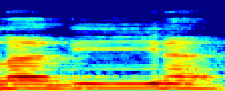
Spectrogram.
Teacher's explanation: hati-hati lidahnya nempel di gigi atas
